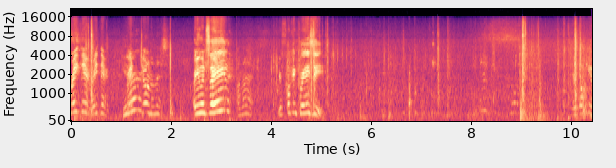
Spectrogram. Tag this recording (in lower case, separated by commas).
speech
